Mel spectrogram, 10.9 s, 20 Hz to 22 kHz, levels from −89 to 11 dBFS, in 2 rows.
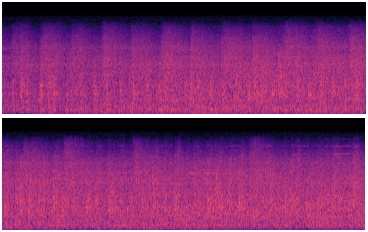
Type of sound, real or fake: real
